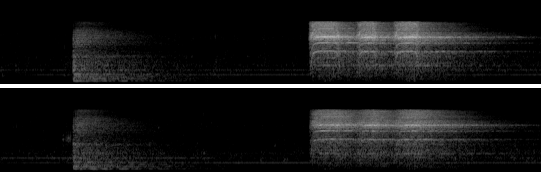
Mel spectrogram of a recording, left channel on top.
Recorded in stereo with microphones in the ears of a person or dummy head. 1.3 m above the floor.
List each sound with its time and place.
0.7 s a snare drum: 20° left (ahead or behind), 1.1 m
3.1 s a drill: 70° left (ahead or behind), 1.5 m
